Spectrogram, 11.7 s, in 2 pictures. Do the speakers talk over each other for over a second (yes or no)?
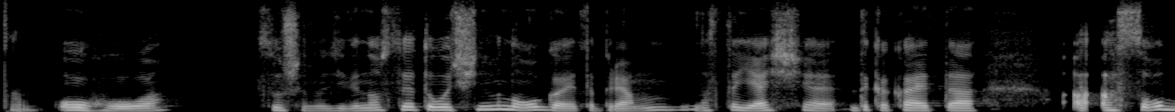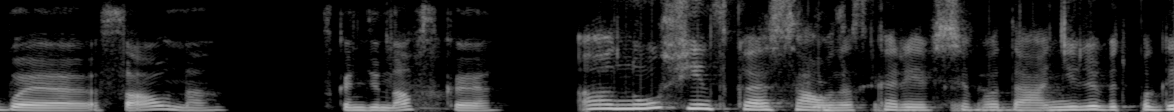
yes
